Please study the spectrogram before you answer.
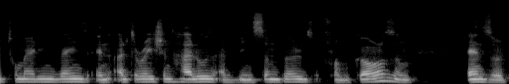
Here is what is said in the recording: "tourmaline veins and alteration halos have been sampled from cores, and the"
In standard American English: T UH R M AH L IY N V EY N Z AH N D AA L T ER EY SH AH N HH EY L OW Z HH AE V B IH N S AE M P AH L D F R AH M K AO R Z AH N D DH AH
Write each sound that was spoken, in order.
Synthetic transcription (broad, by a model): T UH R M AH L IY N V EY N Z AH N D AA L T ER EY SH AH N HH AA L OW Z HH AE V B IH N S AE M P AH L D F R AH M K AO R Z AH N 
